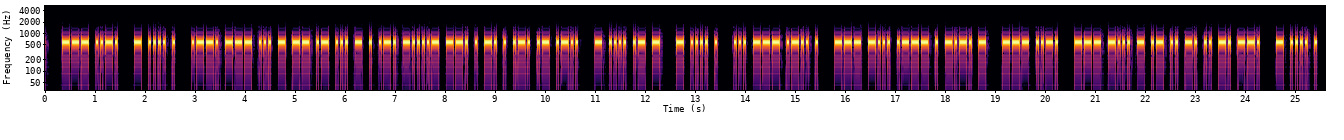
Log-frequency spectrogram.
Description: Morse code, heard as a keyed tone, about 25 wpm, 600 Hz. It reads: OF THE POSTMASTER-GENERAL THAT THE SOLE OBJECT OF OBTAINING THE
